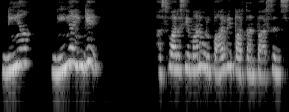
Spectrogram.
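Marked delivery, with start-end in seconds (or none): 0.0-1.9 higher, louder shocked outburst; startled cry. Acted. Winston, shocked to see Parsons in the cell, cries out. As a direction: blurt it out, forgetting himself. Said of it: "தன்னை மறந்துவிட்டு கூவினான்".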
